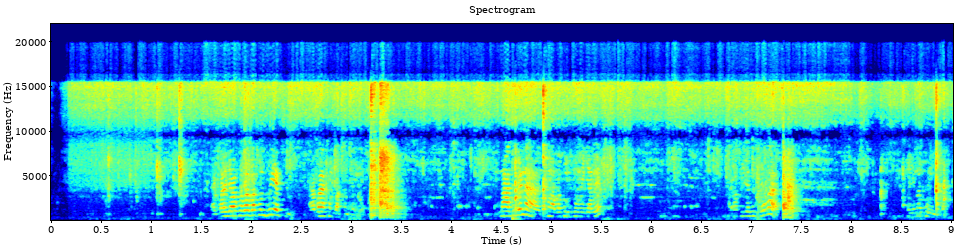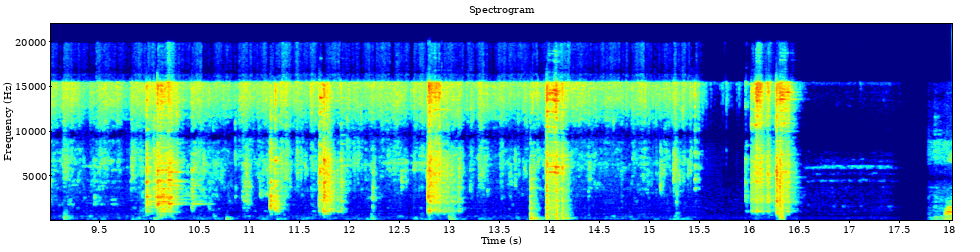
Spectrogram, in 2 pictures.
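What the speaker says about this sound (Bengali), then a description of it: "কতগুলো বাসন হয়ে গেছে, বাসনগুলোকে ধুয়ে নিই।" Dishes and utensils are washed at a kitchen sink, with running tap water, splashing and repeated clinks and clatters of metal pots and plates coming in irregular bursts close to the microphone.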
